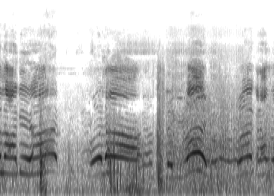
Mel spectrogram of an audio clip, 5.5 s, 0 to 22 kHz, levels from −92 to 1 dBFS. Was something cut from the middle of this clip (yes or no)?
yes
